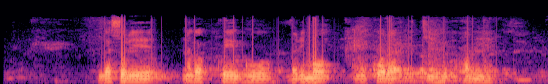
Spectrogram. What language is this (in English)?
Kinyarwanda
